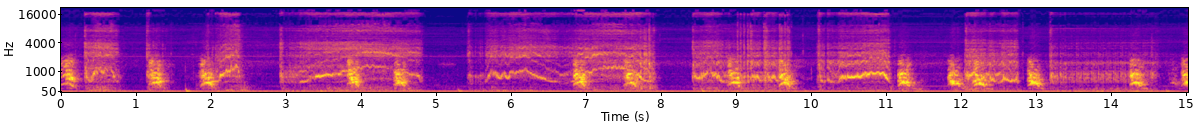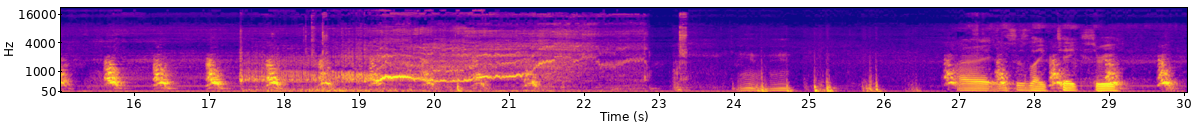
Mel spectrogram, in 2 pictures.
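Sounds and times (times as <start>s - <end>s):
dog barking: 0.0s - 2.4s, 3.7s - 4.8s, 6.8s - 7.9s, 8.6s - 9.9s, 10.7s - 13.2s, 14.2s - 21.7s, 26.8s - 30.0s
dog whining: 0.0s - 4.8s, 5.6s - 13.5s, 14.2s - 23.0s, 26.8s - 30.0s.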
